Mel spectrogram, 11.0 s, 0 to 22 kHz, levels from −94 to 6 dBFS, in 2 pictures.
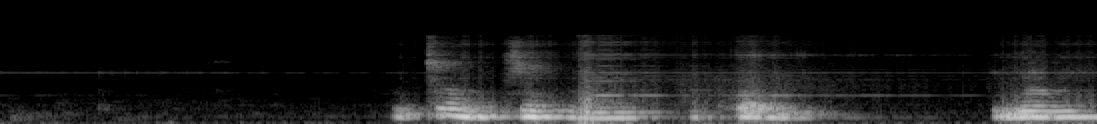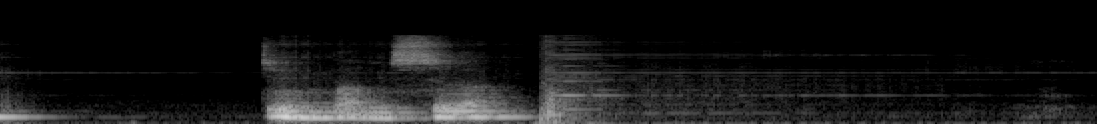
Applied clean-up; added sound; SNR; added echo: neural separator model SepFormer DNS4.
